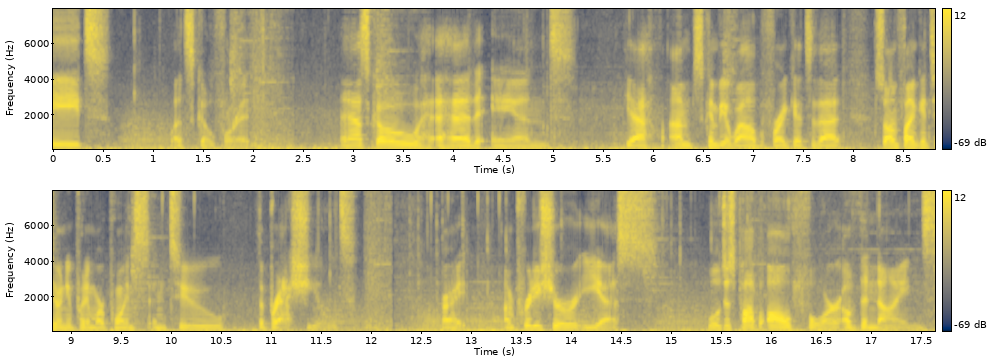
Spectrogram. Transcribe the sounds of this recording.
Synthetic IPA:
t | lə̰tsɡ̥oʊfə̰˞ɪ̰t̚ | lətsɡ̥oʊɨ̰ɦɛɾʔɨ̃n | jæã̰ɪ̃md͡ʒʌsɡ̥ʌ̃nəbiɨwaɪlˠbəfɔɹaɪɡɛtʰɨðæt̚ | soʊãɪ̃ɱfãɪ̃nkɨ̃ntʰɪ̃njɨpʰʊɾɪ̃ŋmɔɹpʰɔ̃ɪ̃ntsɪ̰̃ntʰʉðɨbɹæ̰ʃḭlˠd̥ | ɹa̰ɪt̚ʔãɪ̃mpʰɹ̥ɪɾiʃʊɹjɛ̰s | wilˠd͡ʒʌspʰɑpɔlˠfɔɹʌ̰vðɨnãɪ̃nz̥

